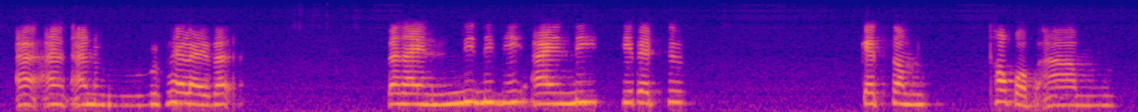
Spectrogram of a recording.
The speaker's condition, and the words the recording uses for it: Stuttering. Well, I choose not to at that point because I am, you know, upset. I stutter more, and I really, you know, do not want to make the situation worse.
